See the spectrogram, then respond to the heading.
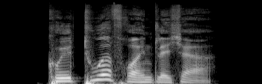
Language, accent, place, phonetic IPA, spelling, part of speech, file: German, Germany, Berlin, [kʊlˈtuːɐ̯ˌfʁɔɪ̯ntlɪçɐ], kulturfreundlicher, adjective, De-kulturfreundlicher.ogg
- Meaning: 1. comparative degree of kulturfreundlich 2. inflection of kulturfreundlich: strong/mixed nominative masculine singular 3. inflection of kulturfreundlich: strong genitive/dative feminine singular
